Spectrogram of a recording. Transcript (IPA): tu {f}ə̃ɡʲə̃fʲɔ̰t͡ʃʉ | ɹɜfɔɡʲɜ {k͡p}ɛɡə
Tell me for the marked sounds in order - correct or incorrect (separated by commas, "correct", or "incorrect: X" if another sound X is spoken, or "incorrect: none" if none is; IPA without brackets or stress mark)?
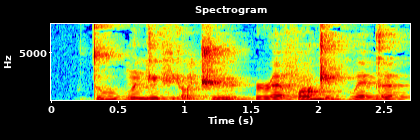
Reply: incorrect: b, incorrect: kʷ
